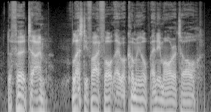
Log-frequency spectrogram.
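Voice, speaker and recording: Putting on a character voice, a man goes raspy and very deep in pitch, speaking at a fairly quick pace. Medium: read story. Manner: chatty, colloquial.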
